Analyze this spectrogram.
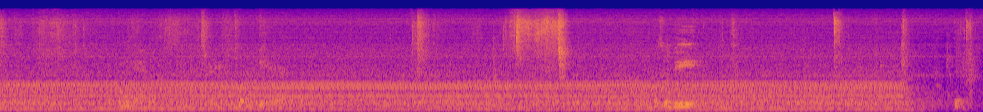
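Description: An electric welder hums steadily and crackles.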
